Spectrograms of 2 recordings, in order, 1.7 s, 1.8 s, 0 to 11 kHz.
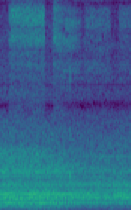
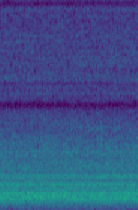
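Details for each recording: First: IBM DPS-2000BD power supply charging several battery chargers at about 60–70 A total: voltage fluctuates up and down with a steady airy hiss swelling and easing about every half second; silent and stable once load rises further. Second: IBM DPS-2000BD server power supply at 14.6 V feeding several chargers totalling about 120–130 A: only a steady rushing fan whoosh at high speed, no hiss or crackle under heavy load; supply stays cool and healthy.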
